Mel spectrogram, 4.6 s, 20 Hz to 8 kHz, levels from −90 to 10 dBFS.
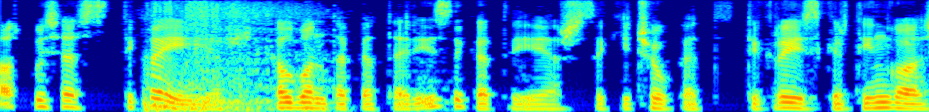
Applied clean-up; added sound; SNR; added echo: classical method spectral subtraction.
